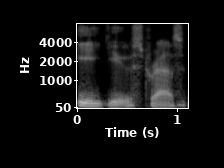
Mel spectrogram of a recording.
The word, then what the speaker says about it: eustress: Not y o u stress, but e u stress.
